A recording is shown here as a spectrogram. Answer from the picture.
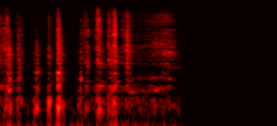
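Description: A quick run of small, irregular scratching and rubbing clicks that cuts off suddenly about one and a half seconds in.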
